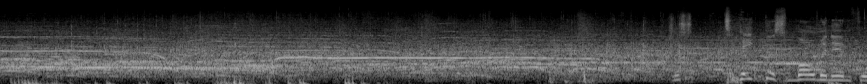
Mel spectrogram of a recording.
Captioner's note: cheers and applause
